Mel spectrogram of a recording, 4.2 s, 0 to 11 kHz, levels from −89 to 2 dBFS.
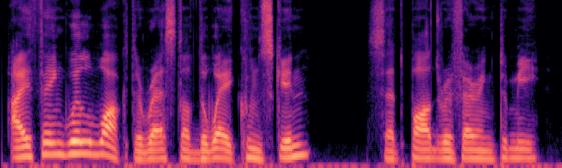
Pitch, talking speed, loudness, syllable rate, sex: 140 Hz, 215 wpm, -18 LUFS, 5.0 syllables/s, male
